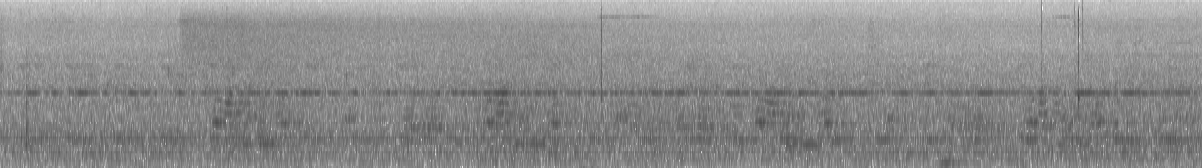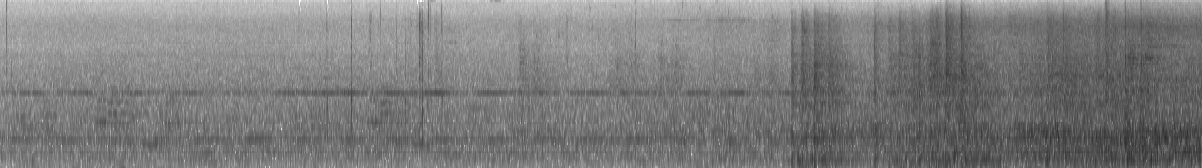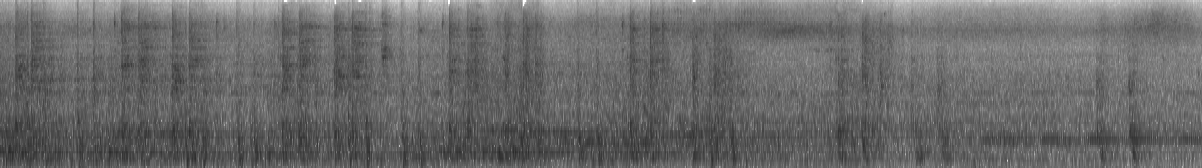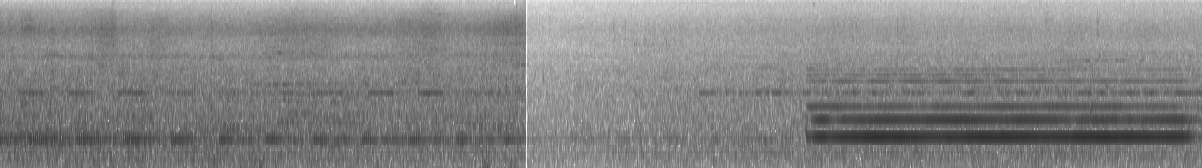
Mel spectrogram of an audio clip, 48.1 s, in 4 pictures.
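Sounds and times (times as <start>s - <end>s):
train wheels clattering over rail joints: 19.9s - 31.6s, 32.3s - 33.7s.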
